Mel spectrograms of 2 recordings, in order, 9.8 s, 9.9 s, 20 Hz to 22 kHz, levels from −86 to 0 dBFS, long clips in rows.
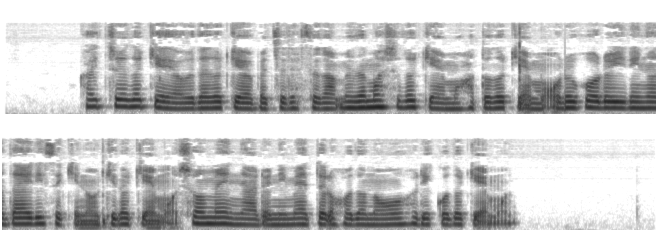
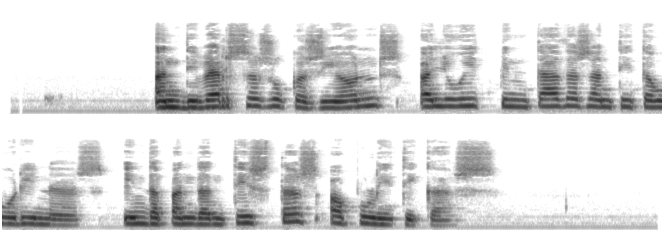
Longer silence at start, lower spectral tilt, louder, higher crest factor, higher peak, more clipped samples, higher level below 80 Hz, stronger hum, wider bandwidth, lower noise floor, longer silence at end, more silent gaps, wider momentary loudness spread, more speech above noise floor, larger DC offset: second, 0.6 s vs 1.15 s; about the same, -5 dB/octave vs -5.5 dB/octave; about the same, -21 LUFS vs -22 LUFS; about the same, 18 dB vs 22 dB; about the same, -4 dBFS vs -2 dBFS; neither; first, -52 dBFS vs -72 dBFS; neither; about the same, 11.5 kHz vs 11 kHz; about the same, -62 dBFS vs -63 dBFS; second, 1.05 s vs 1.25 s; neither; second, 6 LU vs 11 LU; about the same, 42 dB vs 41 dB; neither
